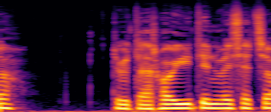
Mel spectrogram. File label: "rhoid", welsh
